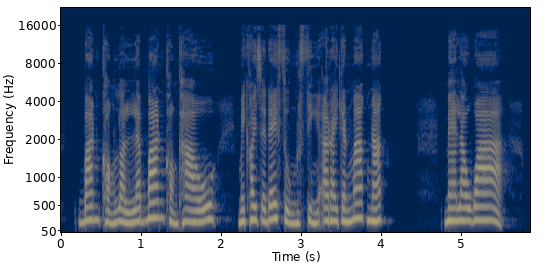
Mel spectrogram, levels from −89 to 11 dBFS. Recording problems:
uneven, jittery; strongly; from 0.5 to 5.5 s

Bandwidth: 16 kHz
